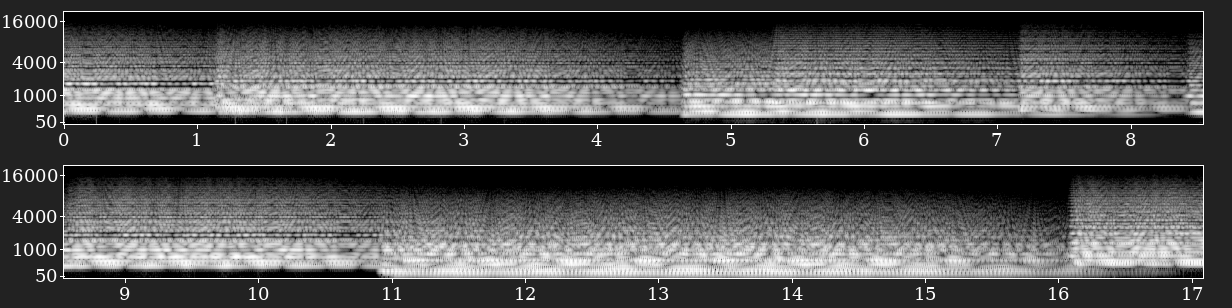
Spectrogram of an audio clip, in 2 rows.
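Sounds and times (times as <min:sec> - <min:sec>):
synthesizers: 0:00.0 - 0:17.0
Solina string synthesizer: 0:10.8 - 0:17.0.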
